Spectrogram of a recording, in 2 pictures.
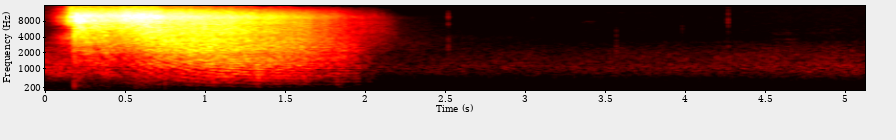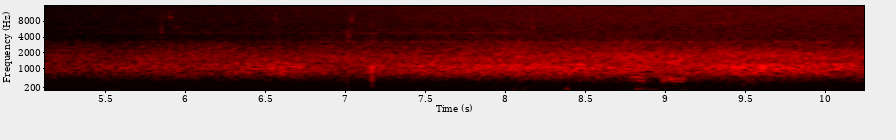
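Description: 24 mm Aerotech F32 composite rocket motor igniting and burning as the model X-15 rocket glider lifts off: a loud rushing noise that starts at once, fades and cuts off at burnout about two seconds in.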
